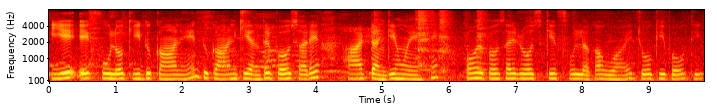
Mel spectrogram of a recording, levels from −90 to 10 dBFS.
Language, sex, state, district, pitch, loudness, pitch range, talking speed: Hindi, female, Punjab, Pathankot, 190 Hz, -19 LUFS, 185-200 Hz, 170 wpm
